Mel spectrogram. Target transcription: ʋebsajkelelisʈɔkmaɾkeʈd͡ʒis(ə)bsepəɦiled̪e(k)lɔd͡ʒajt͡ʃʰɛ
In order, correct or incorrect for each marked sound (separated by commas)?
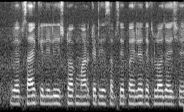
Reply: correct, incorrect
